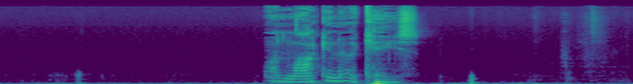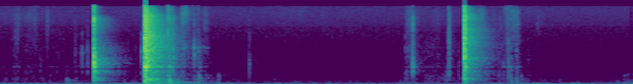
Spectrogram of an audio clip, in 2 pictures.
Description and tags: Opening and closing a case
snapping open a case. Recorded with a condenser mic.
case, lock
